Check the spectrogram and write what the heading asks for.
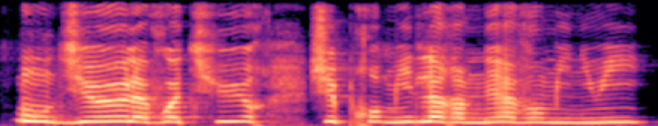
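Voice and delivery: high, loud, rushing alarm; panicked. Acted. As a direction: blurt it out in a fast panic. Cambouis realizes time.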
